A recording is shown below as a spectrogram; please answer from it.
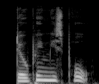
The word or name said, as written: dopingmisbrug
